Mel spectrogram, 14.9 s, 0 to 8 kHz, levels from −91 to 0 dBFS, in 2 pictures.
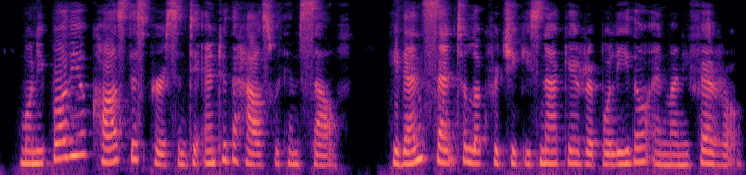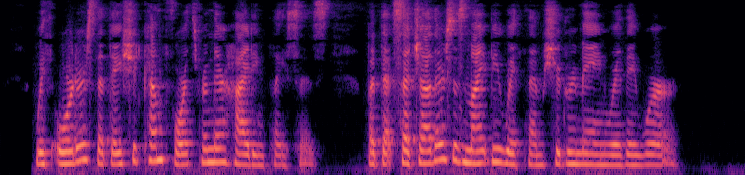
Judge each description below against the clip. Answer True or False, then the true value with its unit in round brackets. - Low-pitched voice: False (205 Hz)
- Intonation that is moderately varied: True (3.5 semitones)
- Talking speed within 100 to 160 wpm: False (180 wpm)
